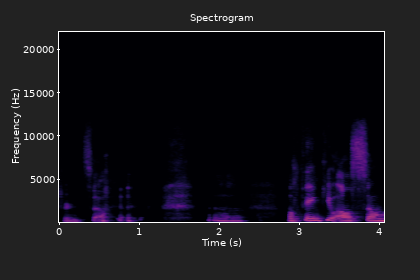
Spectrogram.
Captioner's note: laughs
